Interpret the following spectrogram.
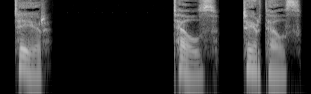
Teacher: Stress tur and keep tles light and quick.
